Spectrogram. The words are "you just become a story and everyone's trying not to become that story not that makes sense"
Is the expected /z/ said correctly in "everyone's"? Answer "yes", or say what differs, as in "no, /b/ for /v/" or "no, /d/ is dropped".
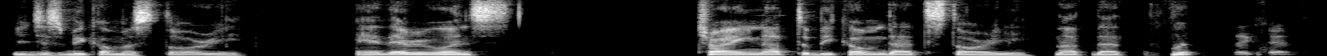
no, /s/ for /z/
